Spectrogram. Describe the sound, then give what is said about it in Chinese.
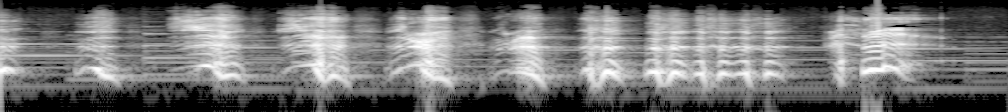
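A voice loudly imitates a fit of coughing, voicing a little tiger in a children's story that coughs because a small mouse has fallen into its throat: about ten harsh, voiced bursts in quick, uneven succession, with a short pause before a final pair of coughs. “这小老虎呢，忍不住大声的咳嗽起来。”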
